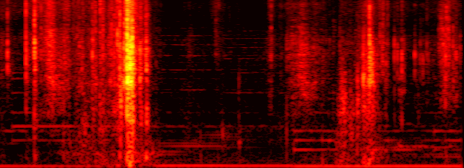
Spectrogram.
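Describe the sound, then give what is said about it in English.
Paper pages of a doodle-filled art notebook flap and rustle in a few quick bursts, the loudest a sharp papery slap near the start, held close to a microphone and fairly quiet, with no one talking. “I wonder if you can hear that. All the flapping of paper.”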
